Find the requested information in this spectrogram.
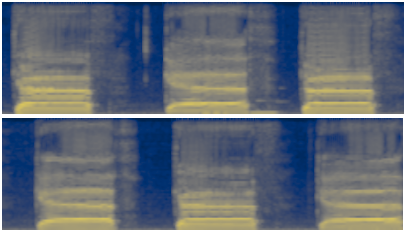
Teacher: There's a difference, very slight difference, and that is between the soft and the hard palate. Where the hard palate ends and the soft palate begins, that's where this letter comes from.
